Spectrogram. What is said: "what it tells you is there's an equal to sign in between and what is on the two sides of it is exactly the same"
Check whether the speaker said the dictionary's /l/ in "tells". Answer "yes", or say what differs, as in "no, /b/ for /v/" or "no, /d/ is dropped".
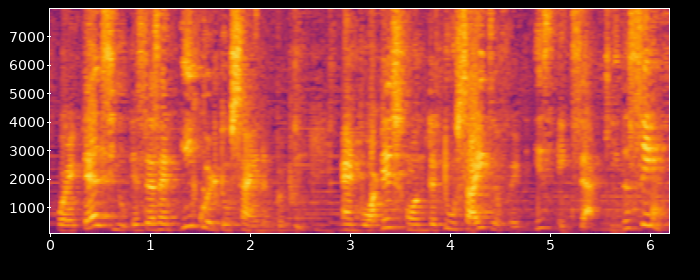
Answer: yes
